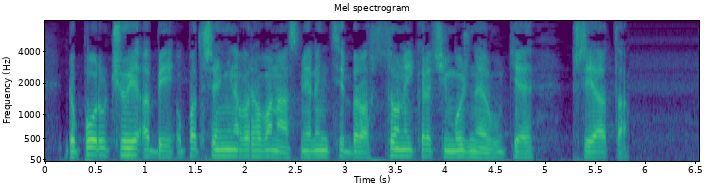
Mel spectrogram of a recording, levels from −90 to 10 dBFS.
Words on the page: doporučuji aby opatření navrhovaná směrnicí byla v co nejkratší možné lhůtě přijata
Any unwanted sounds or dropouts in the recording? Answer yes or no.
no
